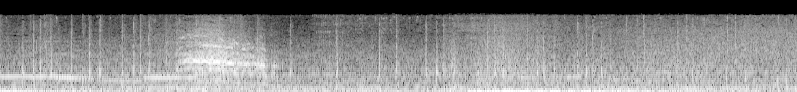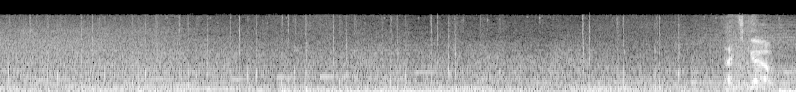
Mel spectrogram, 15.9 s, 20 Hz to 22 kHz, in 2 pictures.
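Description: Hooves of the horse Roach clip-clop at a gallop in The Witcher 3 video game, a steady rhythmic beat running throughout with neighs and whinnies breaking in, game music and voices underneath.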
